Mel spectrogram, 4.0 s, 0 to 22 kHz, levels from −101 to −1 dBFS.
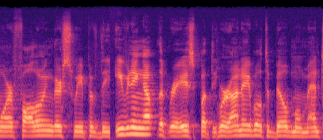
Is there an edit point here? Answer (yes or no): yes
